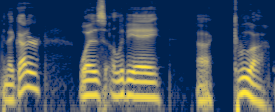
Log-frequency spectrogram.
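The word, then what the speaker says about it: Nkamhoua: And so the player that Michigan State had to keep in the gutter was Olivier Kamua. I guess that's Kamwa. How to pronounce it. Kamwa. Sorry, yeah, Kamwa.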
